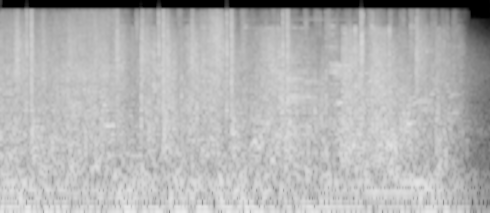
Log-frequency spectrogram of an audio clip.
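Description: Rapid pistol gunfire, fifteen rounds in a fatal shooting inside a home, captured by CCTV: a dense, loud, distorted barrage of overlapping bangs filling nearly five seconds before cutting off abruptly.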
